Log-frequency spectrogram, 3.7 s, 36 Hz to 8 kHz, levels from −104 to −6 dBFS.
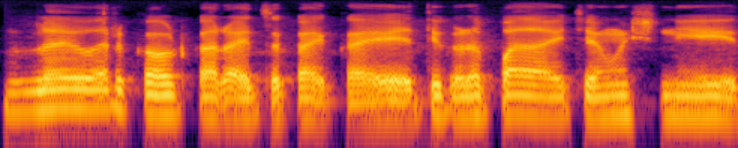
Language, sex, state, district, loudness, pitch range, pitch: Marathi, male, Maharashtra, Pune, -18 LUFS, 115-125 Hz, 120 Hz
